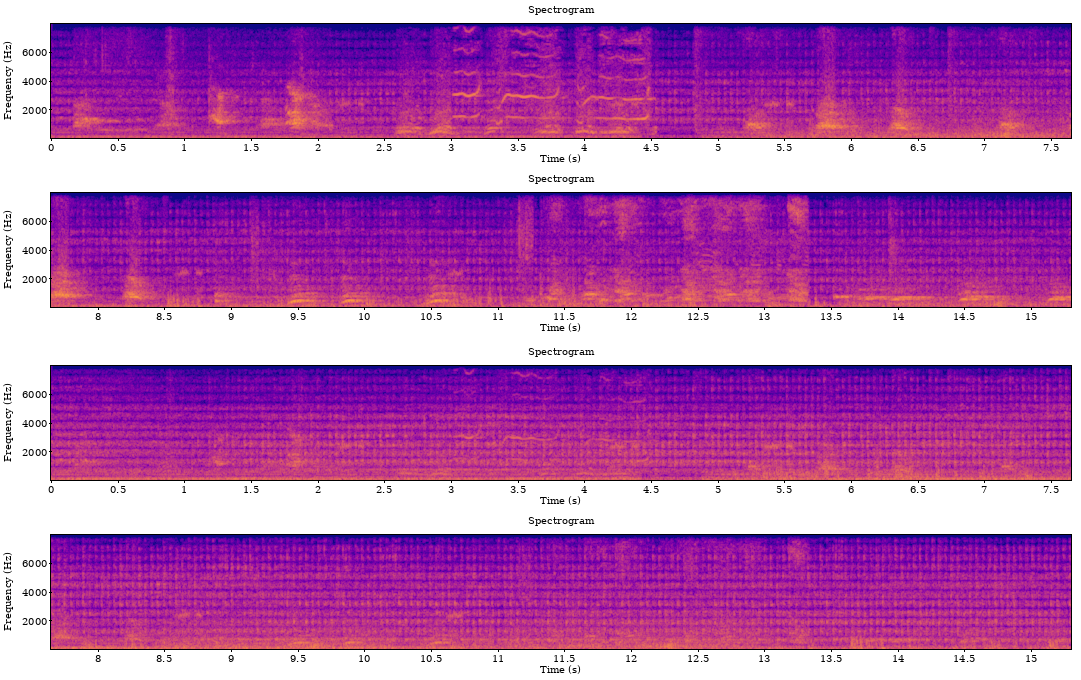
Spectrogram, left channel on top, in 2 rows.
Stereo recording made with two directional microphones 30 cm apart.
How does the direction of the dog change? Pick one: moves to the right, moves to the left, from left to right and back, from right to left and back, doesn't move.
doesn't move.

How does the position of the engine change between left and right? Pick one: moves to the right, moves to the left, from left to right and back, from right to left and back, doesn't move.
doesn't move.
